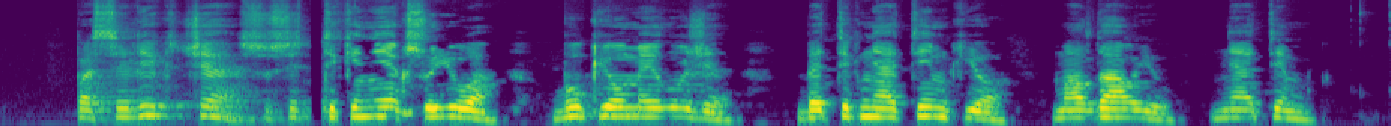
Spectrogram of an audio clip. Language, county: Lithuanian, Šiauliai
